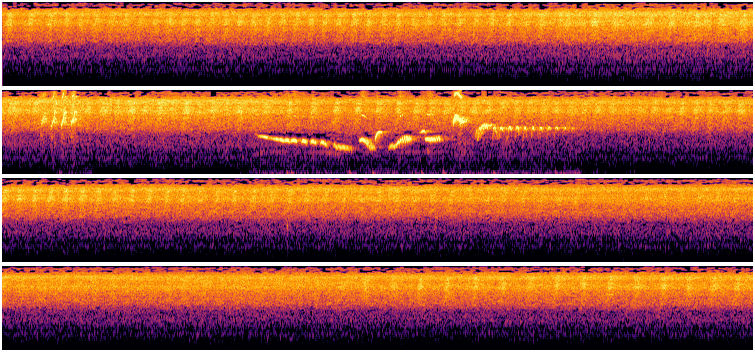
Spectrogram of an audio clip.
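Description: A steady, high-pitched insect chorus buzzes throughout. About ten seconds in, a loud burst of rapid, sweeping bird calls lasts roughly three seconds; a short call comes a couple of seconds before it.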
